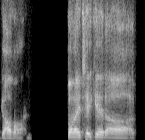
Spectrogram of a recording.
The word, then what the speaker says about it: Gavan: Gabon. Yeah. Okay. Is that what uh I know that's the Japanese pronunciation of Gavon, but I take it uh you're talking about uh potential Gavon Gbon.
